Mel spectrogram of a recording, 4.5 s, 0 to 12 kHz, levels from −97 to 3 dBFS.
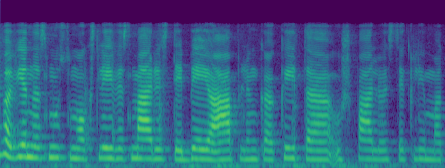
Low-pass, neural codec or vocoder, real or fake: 7.2 kHz; none; real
